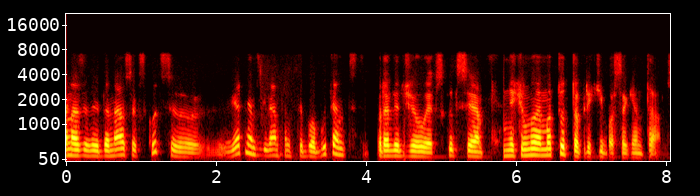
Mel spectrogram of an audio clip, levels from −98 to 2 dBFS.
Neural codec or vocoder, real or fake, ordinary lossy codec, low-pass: none; real; Opus, 32 kbps; 7.2 kHz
